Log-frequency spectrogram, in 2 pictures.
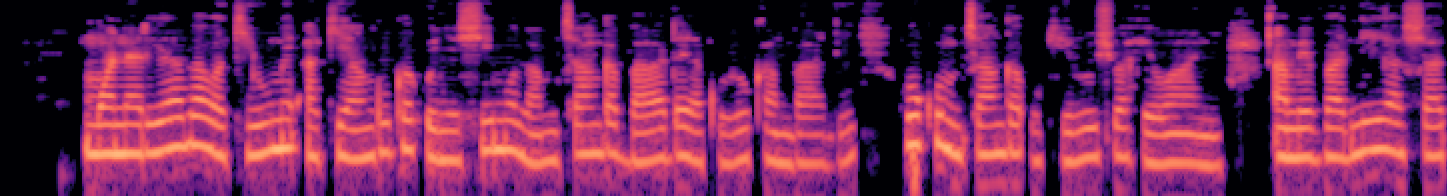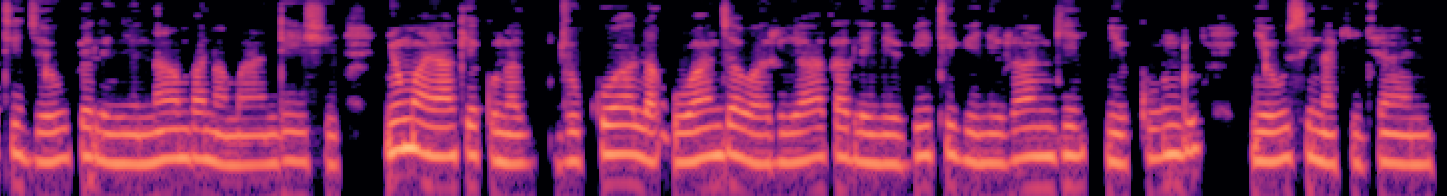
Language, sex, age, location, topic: Swahili, female, 25-35, Kisii, government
